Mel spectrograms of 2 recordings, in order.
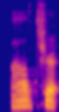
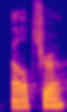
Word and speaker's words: Altra: Altra Arrow. That's Altra. Is that how you pronounce it? I think so. A L T R A. Altra. Seems like that's what it'd be. Altra.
